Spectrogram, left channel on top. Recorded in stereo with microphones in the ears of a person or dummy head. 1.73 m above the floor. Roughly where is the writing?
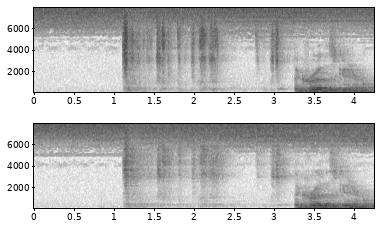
Left.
